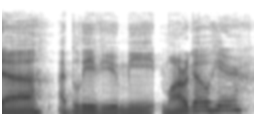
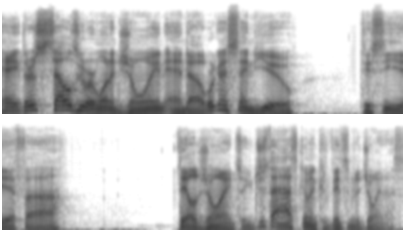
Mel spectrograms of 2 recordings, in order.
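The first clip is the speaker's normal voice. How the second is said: ordinary talk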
